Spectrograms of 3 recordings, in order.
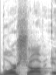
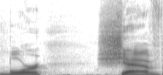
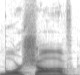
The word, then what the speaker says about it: Borshov: They pronounced it Borshov. It looks like it's pronounced Borshev, but I guess it's just Borshov.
